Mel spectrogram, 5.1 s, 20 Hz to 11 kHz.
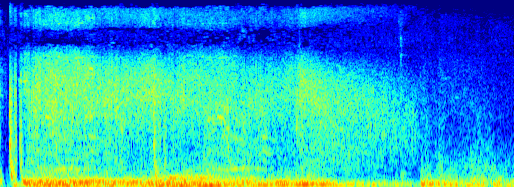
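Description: A loud, close explosion as an enemy mech is destroyed in the MechWarrior 2 game: a sharp burst that swells into a sustained, heavy rumble with crackling debris, trailing off slightly before steadying.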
